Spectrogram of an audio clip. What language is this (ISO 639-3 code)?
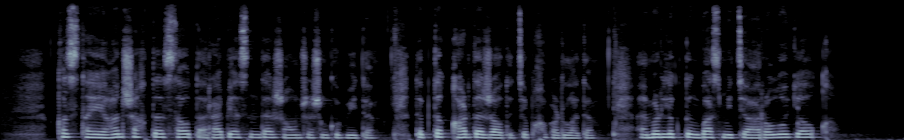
kaz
